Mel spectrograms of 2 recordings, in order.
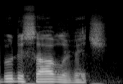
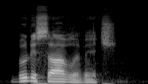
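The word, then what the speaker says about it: Budisavljević: So just the J sounds like a Y, and then the C is pronounced C-H. – Budisavljevic? No, sorry. Say it again. – Budisavljevic.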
